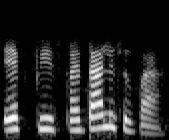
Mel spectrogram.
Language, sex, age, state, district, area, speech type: Hindi, female, 45-60, Bihar, Samastipur, rural, conversation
